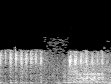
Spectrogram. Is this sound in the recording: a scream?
no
